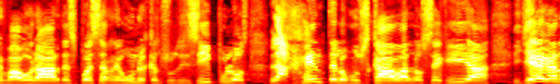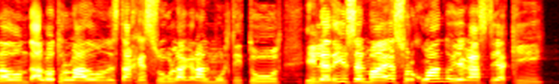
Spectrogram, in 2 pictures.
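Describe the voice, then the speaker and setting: A male pastor preaching a sermon in a slow, emphatic way, repeating his phrases for weight. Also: extremely high pitch, pushed and bright, smooth, dry recording, studio quality.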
